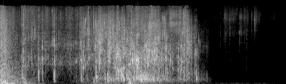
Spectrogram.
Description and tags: sound of something being exploded into tiny fleshy pieces.
Created by mashing together many different sounds.
tear, horror, pour, splat, effects, horror-effects, flesh, creepy, horror-fx, fx, crunch, blood, squelch, break, vicera, intestines, gore, bones, death, wet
